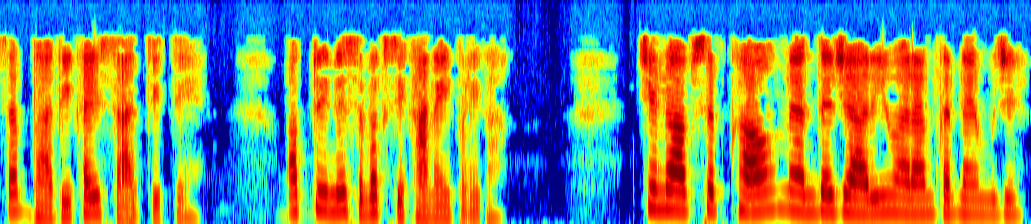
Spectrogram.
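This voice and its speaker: A spiteful, scheming young sister-in-law, voiced by a woman in a cartoon story, slightly high with a gravelly edge. She accuses and whines, recorded dry and close with a dull tone. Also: moderate pace, no echo, close to an everyday voice. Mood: scornful. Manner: accusing, whiny. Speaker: voice actor.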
